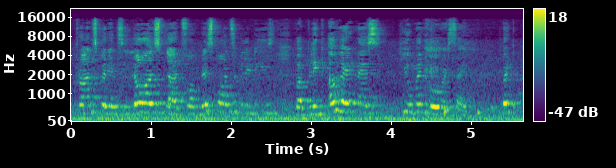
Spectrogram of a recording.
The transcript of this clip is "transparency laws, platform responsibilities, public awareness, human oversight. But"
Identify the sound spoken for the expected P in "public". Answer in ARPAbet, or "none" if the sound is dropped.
B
